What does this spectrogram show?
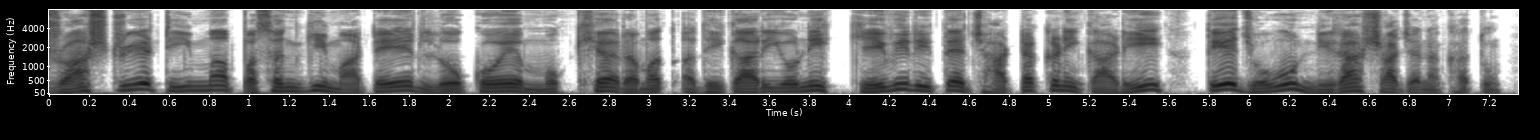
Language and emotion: Gujarati, disgusted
